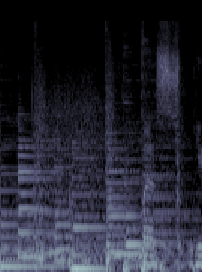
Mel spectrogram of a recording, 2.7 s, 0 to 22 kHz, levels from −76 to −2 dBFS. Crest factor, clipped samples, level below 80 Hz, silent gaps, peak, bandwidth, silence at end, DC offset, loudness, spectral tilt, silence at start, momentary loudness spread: 14 dB; under 0.1%; -36 dBFS; none; -16 dBFS; 16 kHz; 0 s; under 0.1%; -32 LUFS; -5.5 dB/octave; 0 s; 3 LU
